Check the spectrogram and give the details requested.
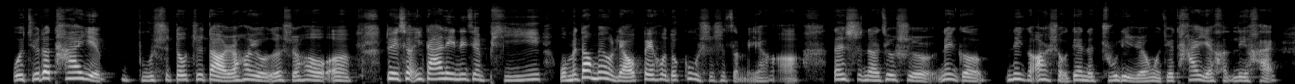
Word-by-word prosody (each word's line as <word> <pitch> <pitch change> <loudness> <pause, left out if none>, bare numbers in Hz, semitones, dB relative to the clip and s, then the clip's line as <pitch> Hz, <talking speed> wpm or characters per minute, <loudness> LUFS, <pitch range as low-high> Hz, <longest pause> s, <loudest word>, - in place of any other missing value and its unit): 我 225 +2 +2
觉 245 +4 -2
得 290 -1 +8
他 280 0 +3
也 250 -7 +3
不 - - -13 0.3
不 185 -1 -5
是 195 +2 -6
都 215 +1 0
知 230 +2 -4
道， 210 -6 +7
然 180 +4 +2
后 230 - +1
有 190 -5 +2
的 185 +3 0
时 185 0 -2
候， 195 -2 +1
呃 180 -2 0 0.3
对， 270 -1 +5
像 270 +1 +2
意 245 - 0
大 255 0 +5
利 260 -2 +3
那 240 +1 +1
件 235 -2 -2
皮 190 - -7
衣， 210 +5 -3
我 185 - -1
们 215 +4 +1
倒 325 0 +8
没 285 +1 +4
有 270 - +3
聊 175 -5 +4
背 230 +5 +1
后 230 0 -2
的 205 -1 -3
故 235 +3 -5
事 185 -2 -9
是 185 - -9
怎 170 - -9
么 - - -13
样 - - -9
啊， - - -4 0.3
但 230 +1 +1
是 225 0 -3
呢， 195 -2 0
就 220 +2 -1
是 170 -7 -2
那 235 +2 -1
个 180 -1 -2
那 240 +3 -1
个 205 - -3
二 225 - +3
手 185 - -4
店 210 -1 -1
的 175 -2 -1
主 180 +2 -4
理 185 -4 0
人， 145 +2 -2
我 160 - -3
觉 170 +4 -3
得 - - -10
他 210 +1 -2
也 185 -7 0
很 165 +1 -6
厉 170 +1 -3
害。 195 - -4
205 Hz, 310 characters per minute, -22 LUFS, 185-235 Hz, 0.3 s, 得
